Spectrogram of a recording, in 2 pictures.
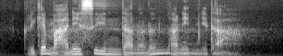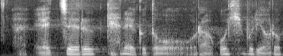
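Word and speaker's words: עֵזֶר כְּנֶגְדּוֹ: 에제르 케네그도라고 히브리어로 발음하는데 근데 그 단어가 창세기 말고 다른 데 쓰인 데를 보면 하나님께서 우리 사람을 도우시는 도움, 그렇게 도우시는 하나님의 손길, 이거를 표현할 때 에제르 케네그도 이 표현을 썼어요.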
